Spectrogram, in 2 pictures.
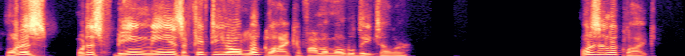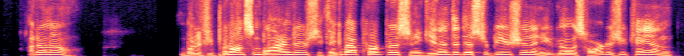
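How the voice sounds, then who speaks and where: A man's voice: sits high, moderate pace, long pauses, no echo. A middle-aged man co-hosting a podcast, talking earnestly in long, rambling, repetitive stretches. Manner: earnest, rambling, repeats himself. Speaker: podcast co-host. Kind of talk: casual motivational talk.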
